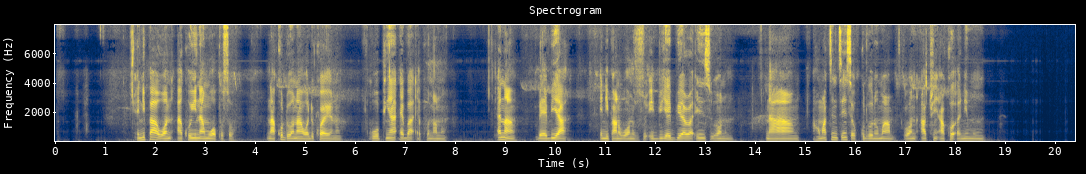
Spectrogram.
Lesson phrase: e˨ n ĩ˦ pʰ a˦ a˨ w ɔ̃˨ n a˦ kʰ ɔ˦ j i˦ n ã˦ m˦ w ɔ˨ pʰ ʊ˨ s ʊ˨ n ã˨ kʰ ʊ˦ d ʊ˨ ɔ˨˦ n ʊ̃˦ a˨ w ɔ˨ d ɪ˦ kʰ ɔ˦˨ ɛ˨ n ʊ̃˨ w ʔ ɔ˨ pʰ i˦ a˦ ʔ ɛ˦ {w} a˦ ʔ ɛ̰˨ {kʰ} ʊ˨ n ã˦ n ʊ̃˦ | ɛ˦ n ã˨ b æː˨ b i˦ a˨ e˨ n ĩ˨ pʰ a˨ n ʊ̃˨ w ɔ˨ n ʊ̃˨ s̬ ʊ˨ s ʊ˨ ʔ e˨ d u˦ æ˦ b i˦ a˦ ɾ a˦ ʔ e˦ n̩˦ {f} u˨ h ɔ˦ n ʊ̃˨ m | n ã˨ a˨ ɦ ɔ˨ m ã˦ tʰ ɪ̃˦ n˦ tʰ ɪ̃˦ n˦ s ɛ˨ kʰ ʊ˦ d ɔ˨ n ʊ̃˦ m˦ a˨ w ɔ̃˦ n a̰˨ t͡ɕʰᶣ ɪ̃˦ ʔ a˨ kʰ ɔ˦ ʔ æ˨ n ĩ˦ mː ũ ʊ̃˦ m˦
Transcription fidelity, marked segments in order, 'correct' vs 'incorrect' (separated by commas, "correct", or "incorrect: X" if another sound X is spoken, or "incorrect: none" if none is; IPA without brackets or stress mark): incorrect: b, incorrect: pʰ, incorrect: s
